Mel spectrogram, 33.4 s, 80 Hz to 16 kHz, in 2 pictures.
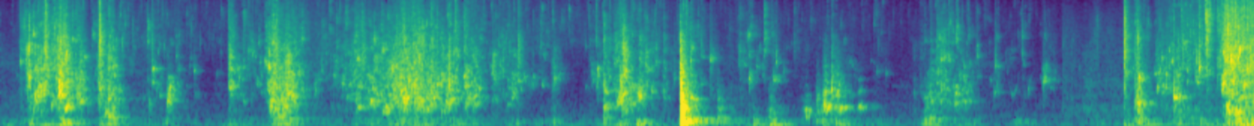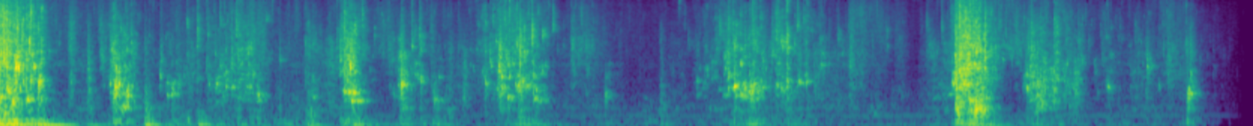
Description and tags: filling the bath with the shower head. double mono. recorded on MD with rode nt3.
